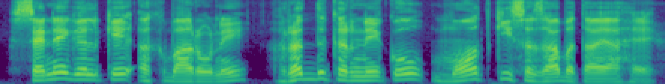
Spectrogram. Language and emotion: Hindi, neutral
